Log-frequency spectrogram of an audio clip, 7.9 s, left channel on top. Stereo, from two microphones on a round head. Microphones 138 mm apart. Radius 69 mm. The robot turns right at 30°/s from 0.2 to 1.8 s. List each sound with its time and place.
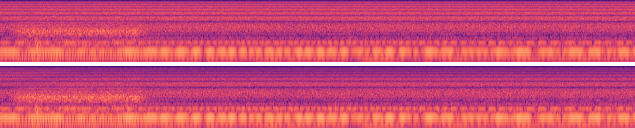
0.0 s a drone: 45° left; by 8.0 s 95° left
